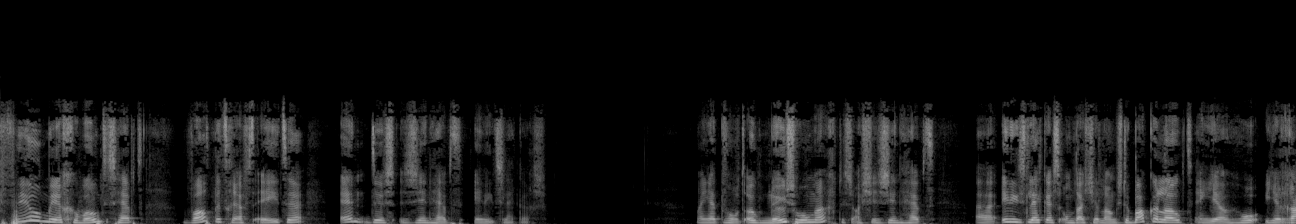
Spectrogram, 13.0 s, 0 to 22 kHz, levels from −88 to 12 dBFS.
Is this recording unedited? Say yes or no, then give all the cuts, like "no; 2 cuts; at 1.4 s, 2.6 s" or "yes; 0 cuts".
yes; 0 cuts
